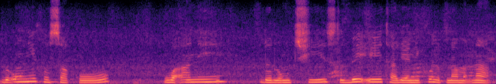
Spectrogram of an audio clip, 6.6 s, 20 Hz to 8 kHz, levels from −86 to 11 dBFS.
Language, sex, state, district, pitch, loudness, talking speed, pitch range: Garo, female, Meghalaya, West Garo Hills, 225 Hz, -16 LUFS, 70 wpm, 205-250 Hz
